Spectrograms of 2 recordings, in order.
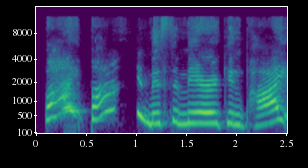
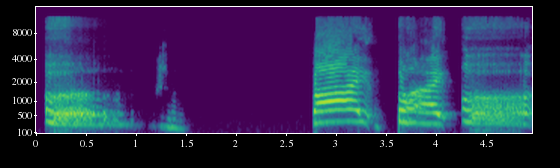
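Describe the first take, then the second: First: It sounds gentle, like reading to kindergartners. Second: It sounds disgruntled and fed up.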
